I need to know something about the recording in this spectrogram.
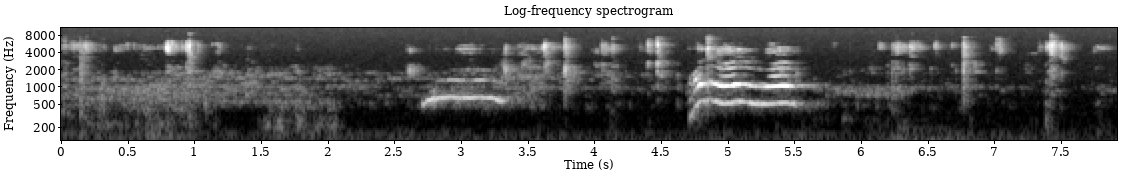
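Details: Stray cats outdoors at night, fighting over food as a smaller hungry gray newcomer is attacked by another cat; two clear tonal cat cries, one short near three seconds and a louder rising wail near five seconds, amid clicks and crunching.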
